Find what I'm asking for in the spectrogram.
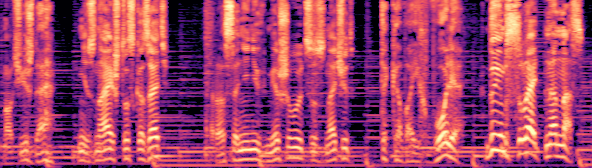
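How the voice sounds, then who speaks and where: A man's voice: medium pitch, sing-song, unhurried. A man voicing a frightened, defiant young male tree demon with a trembling voice close to tears, over guitar music. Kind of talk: audiobook character voice.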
